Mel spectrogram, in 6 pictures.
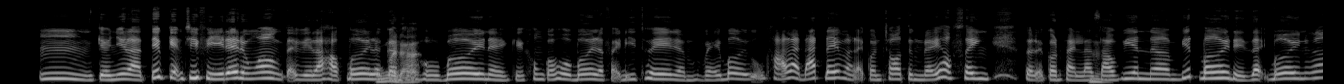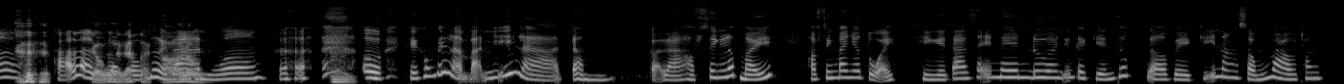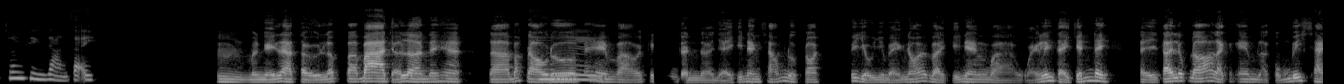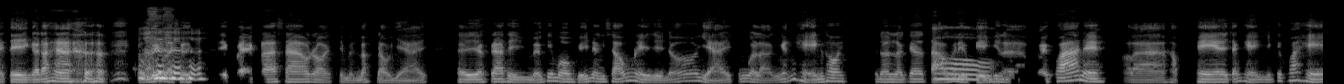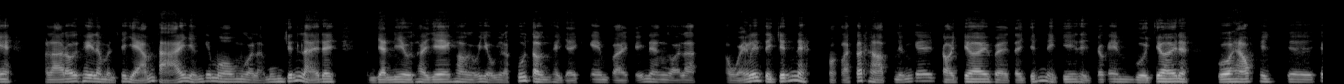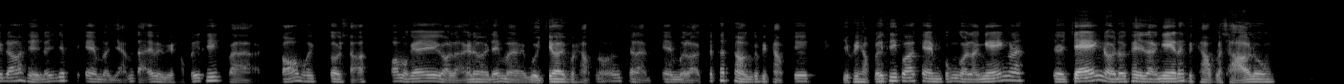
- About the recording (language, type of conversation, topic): Vietnamese, podcast, Bạn nghĩ nhà trường nên dạy kỹ năng sống như thế nào?
- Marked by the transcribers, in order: tapping; laugh; laugh; laugh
